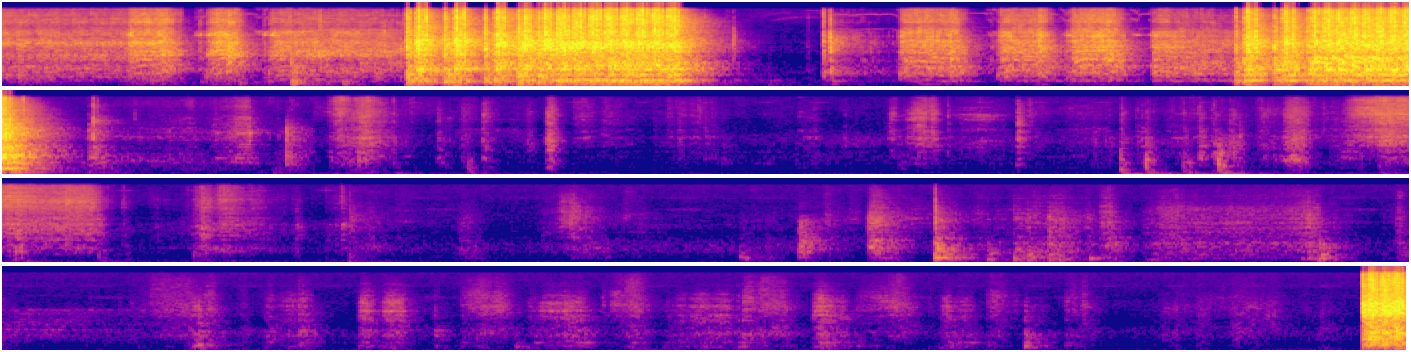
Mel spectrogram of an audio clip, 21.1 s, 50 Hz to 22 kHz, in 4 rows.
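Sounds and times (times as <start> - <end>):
cordless drill whirring: 0.0 - 1.6, 3.1 - 4.9.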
